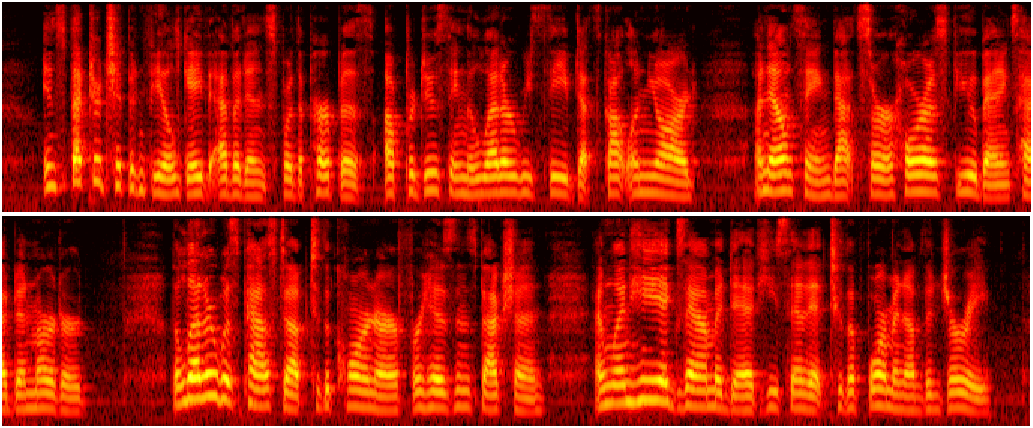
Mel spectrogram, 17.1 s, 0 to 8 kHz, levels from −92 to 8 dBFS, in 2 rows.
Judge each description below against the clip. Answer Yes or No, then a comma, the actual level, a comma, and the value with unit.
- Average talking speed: Yes, average, 170 wpm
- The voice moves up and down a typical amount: Yes, average, 3.6 semitones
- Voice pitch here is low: No, medium, 185 Hz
